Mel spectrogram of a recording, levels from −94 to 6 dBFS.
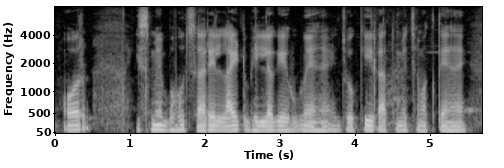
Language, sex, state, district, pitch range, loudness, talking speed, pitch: Hindi, male, Jharkhand, Palamu, 95-105 Hz, -20 LUFS, 160 wpm, 100 Hz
